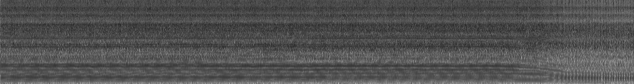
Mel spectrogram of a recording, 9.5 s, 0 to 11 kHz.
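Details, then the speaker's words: Saito FA-45 model four-stroke engine with bad bearings, 5% nitro fuel, running hot at about 8,700 rpm when it should exceed 9,500: high steady buzz sagging near the end; compression holds, just a tired, worn engine. "okay it doesn't seem to be losing much compression because it's hot I think it's just a tired engine is all"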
